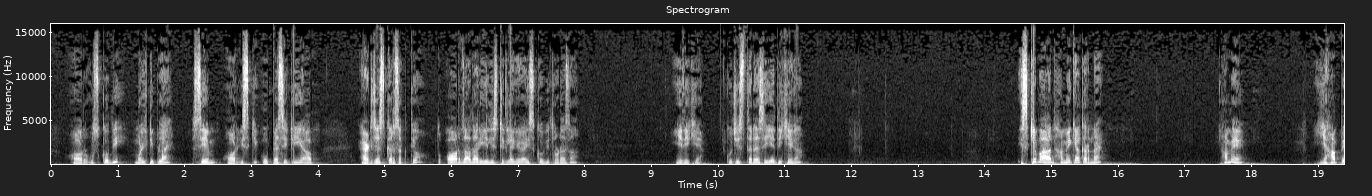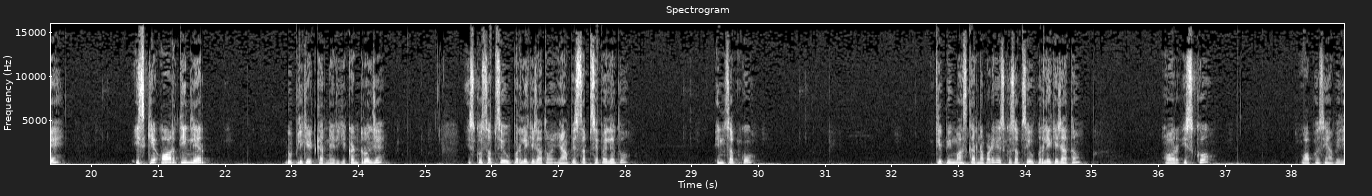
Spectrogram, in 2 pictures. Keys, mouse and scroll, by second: 0.8 click, 10.4 -, 11.9 click, 14.4 click, 23.7 ctrl+j, 24.8-26.7 scroll up 1, 28.8 alt+click, 33.0 click.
